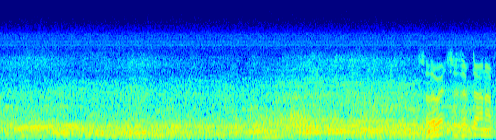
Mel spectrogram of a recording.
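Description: Motorcycle engines roar and whine as bikes race around a track.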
